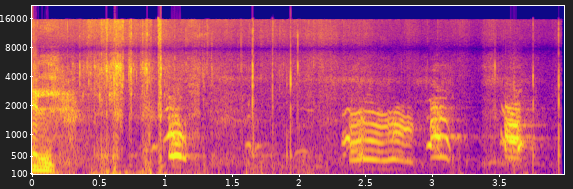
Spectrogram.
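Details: Asturian hunting dog flushing a wild boar during a hunt, giving a few short wavering yelping barks in the second half, while hunters shout nearby.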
